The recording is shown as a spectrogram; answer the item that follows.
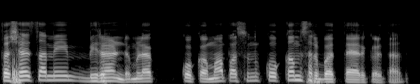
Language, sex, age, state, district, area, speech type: Goan Konkani, male, 45-60, Goa, Canacona, rural, spontaneous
